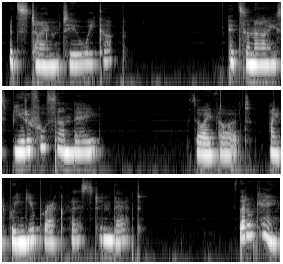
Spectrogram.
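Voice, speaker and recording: Breathy, slow-spoken possessive girlfriend played by a woman. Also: a little high. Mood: sweet, doting. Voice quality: soft, breathy, often whispering. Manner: slow, doting, coaxing with hesitant pauses. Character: possessive, lovesick yandere woman teacher coaxing her captive. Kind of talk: soft ASMR girlfriend roleplay.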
